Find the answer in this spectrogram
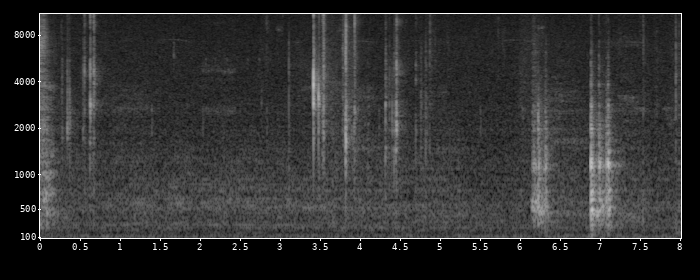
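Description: Small clicks and taps of little glass essential-oil bottles and their caps being handled, in an otherwise quiet room, with two short louder sounds about six and seven seconds in.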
